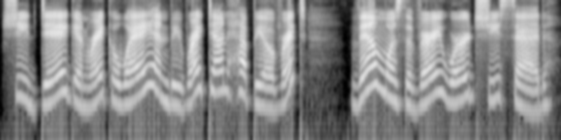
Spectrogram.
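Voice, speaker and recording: A woman's voice: on the high side, lively intonation, normal speed, bright, forceful tone, smooth, no room sound, clean studio sound, pitched above the performer's own voice. A woman voicing a cheerful, talkative young housemaid in a storybook reading. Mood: excited. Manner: broad dialect, eager and chatty.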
